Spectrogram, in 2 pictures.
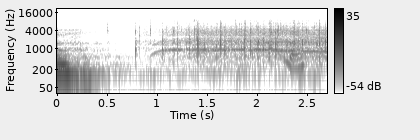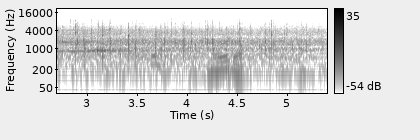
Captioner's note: audience claps and cheers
